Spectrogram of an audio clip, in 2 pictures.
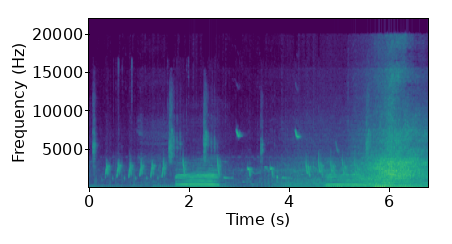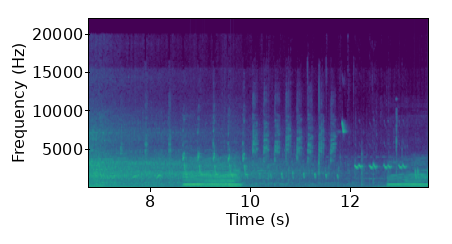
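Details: Tame cattle in a herd of dozens leave their shed for open green pasture, answering one another with four drawn-out, harmonic moos spaced a few seconds apart, while small birds chirp brightly throughout and a brief rushing noise swells midway.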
